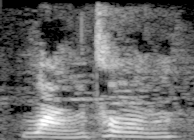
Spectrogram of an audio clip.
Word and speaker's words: Wangtong: ค่ะ โรง เรรียน อ่า เรา อ่าน ว่า วัง ทอง นะ คะ แต่ ว่า เขา จะ ออก เสียง หวัง หวัง ธง นะ คะ ประมาณ อย่าง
